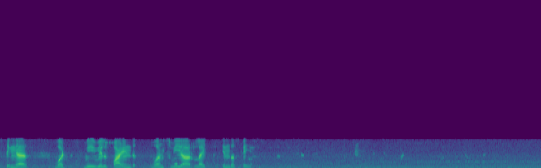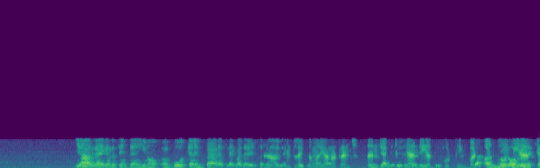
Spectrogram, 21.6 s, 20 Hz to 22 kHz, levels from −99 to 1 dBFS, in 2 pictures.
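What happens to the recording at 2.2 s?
The speech dips sharply, by roughly 15 dB at its deepest, for about a fifth of a second from 2.09 to 2.3 s. This sounds like speech suppressed in double talk: with both sides talking at once, the echo canceller likely mistook the talker for loudspeaker echo and turned the signal down.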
